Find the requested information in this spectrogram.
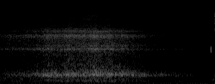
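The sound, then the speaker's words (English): One slow, deep breath is drawn during a guided meditation. It is a soft, faint rush of air that swells and then fades, with no talking over it. “now just keep breathing in and out, a deep breath in”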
